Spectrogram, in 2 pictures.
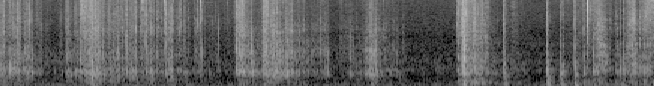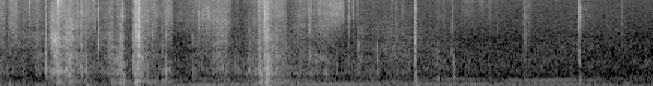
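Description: A closed cardboard gingerbread kit box is tapped with fingernails and tilted or shaken by hand. Sharp, dry taps and crisp clicks mix with crinkling rustles as contents shift inside, and a faint low hum lingers near the end.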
